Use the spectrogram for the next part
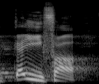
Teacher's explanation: जबान की जड़ और तालु के सख्त हिस्से से काफ किताब वाला अदा होता है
